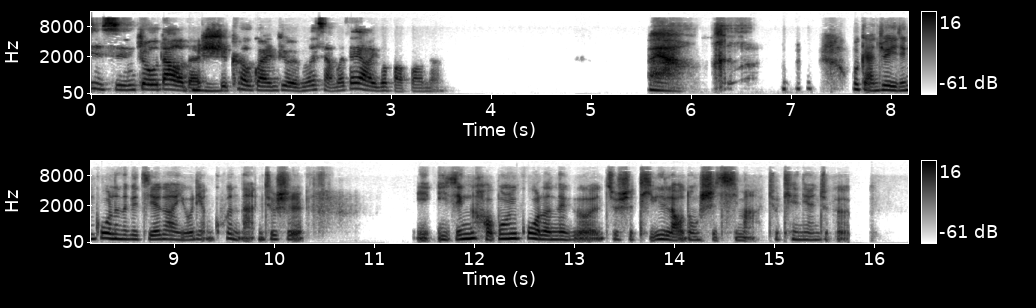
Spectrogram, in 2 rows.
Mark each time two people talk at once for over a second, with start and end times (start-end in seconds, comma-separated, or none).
none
